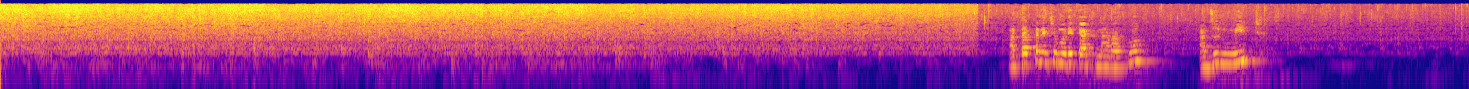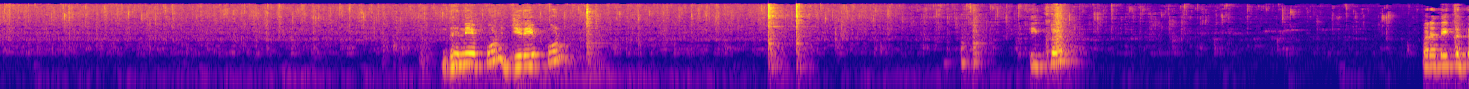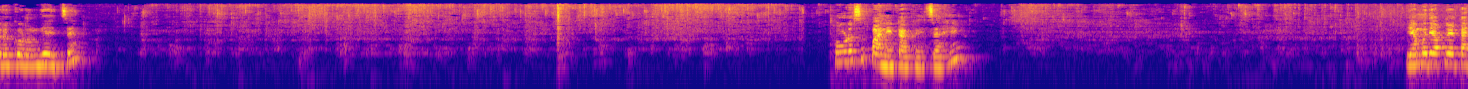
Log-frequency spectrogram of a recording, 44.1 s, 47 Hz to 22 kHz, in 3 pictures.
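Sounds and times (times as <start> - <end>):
gravy sizzling in a pan: 0.0 - 44.0
spatula scraping a pan: 30.7 - 37.4, 39.4 - 43.4.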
